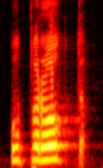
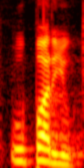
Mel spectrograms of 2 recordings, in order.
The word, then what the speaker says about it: उपर्युक्त: आधार क्या था उच्चारण ऊपर था र पूरा मैं पढ़ हूं ऊपर र आधा ही पढ़ रहा रफ के रूप में तो आपका राइट आंसर यह वाला होता है उपर्युक्त यह क्या होता है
